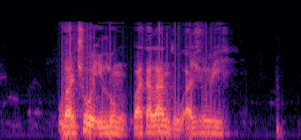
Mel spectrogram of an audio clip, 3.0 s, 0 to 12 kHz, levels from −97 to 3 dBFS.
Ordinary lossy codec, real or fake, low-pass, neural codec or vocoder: AAC, 48 kbps; real; 7.2 kHz; none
